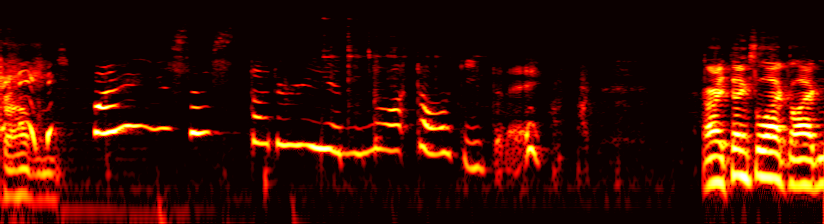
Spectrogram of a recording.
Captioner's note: laughs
